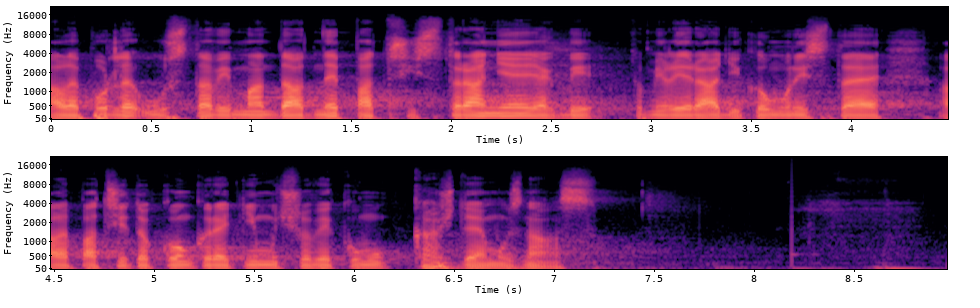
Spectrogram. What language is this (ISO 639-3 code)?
ces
